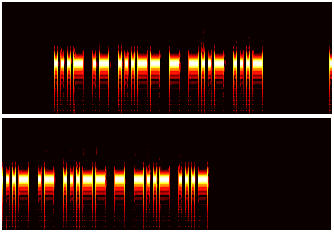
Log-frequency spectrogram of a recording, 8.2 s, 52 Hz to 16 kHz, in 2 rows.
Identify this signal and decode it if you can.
Morse code, heard as a keyed tone, about 30 wpm, 700 Hz. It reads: VA3TXV VA3TXV
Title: DXCC-100 Call Signs - 6 Characters - Repeated 2x - 30wpm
